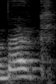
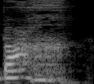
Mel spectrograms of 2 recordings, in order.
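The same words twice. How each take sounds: First: The word ends with a hard k sound. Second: The word ends with a throaty rasping sound. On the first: The speaker calls it wrong. "qu'on appelle tous Bach en français, ça se dit pas Bach" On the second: The speaker calls it right. "ça se dit Bach ... avec bien le R"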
